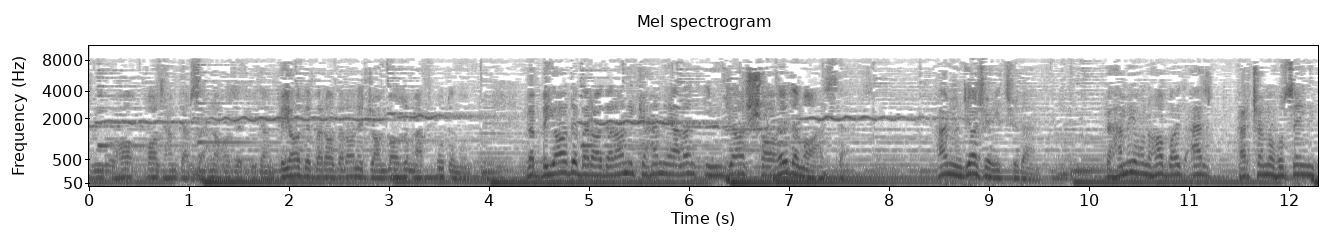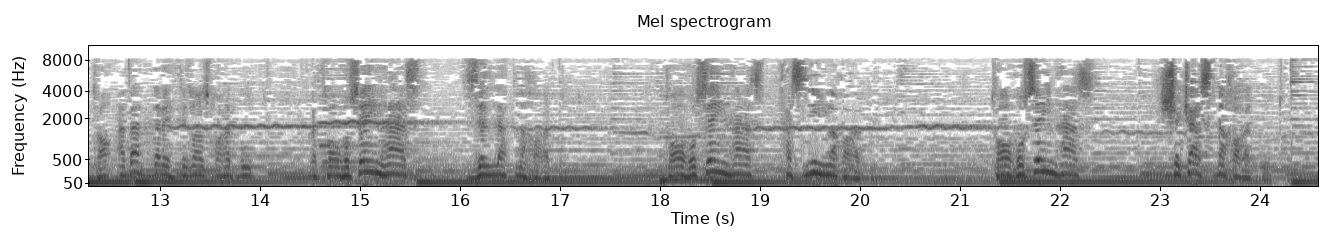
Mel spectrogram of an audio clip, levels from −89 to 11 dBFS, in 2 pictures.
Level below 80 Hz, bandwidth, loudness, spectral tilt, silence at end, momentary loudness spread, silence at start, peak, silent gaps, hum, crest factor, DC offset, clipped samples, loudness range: -24 dBFS; 8.8 kHz; -19 LUFS; -4.5 dB/octave; 0 s; 9 LU; 0 s; 0 dBFS; none; none; 18 dB; 0.5%; under 0.1%; 3 LU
